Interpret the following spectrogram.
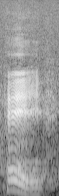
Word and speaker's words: He: And second and last character is pronounced He, meaning window or to be seen.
